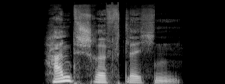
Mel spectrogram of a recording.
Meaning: inflection of handschriftlich: 1. strong genitive masculine/neuter singular 2. weak/mixed genitive/dative all-gender singular 3. strong/weak/mixed accusative masculine singular 4. strong dative plural
- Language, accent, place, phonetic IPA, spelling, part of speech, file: German, Germany, Berlin, [ˈhantʃʁɪftlɪçn̩], handschriftlichen, adjective, De-handschriftlichen.ogg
